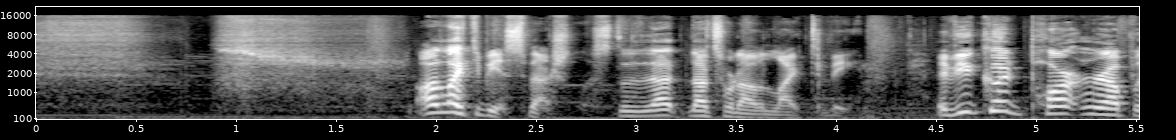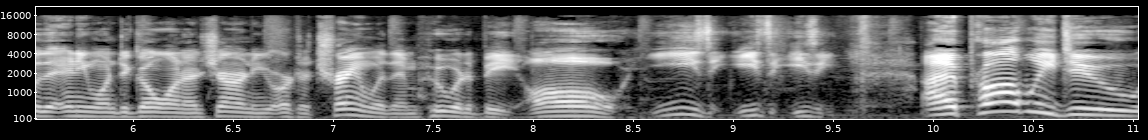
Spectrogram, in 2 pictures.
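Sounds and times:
man breathing: 0.0 - 1.9, 9.5 - 10.0.

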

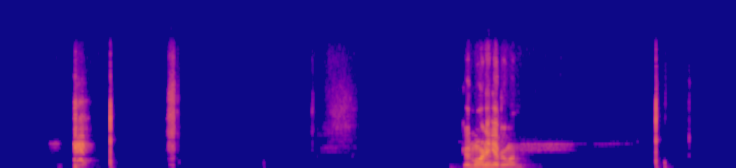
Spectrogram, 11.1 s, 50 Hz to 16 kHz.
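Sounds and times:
person coughing: 1.1 - 1.5.

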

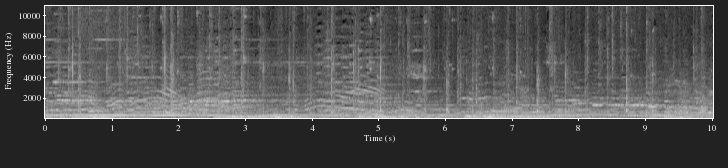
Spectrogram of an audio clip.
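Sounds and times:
horse hooves clip-clopping on pavement: 0.0 - 10.0.

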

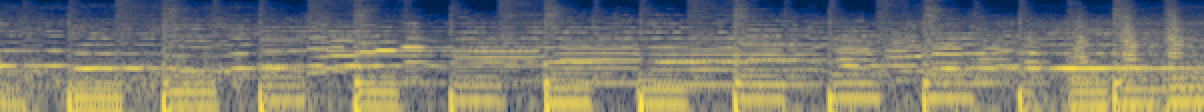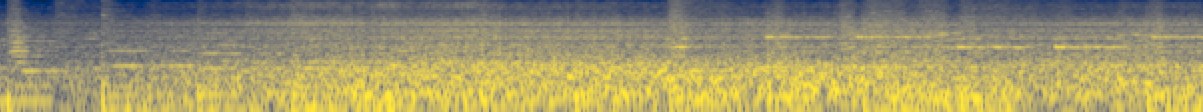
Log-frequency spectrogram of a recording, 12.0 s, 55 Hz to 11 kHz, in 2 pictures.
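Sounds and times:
background music: 0.0 - 12.0
freight train passing: 0.0 - 12.0.

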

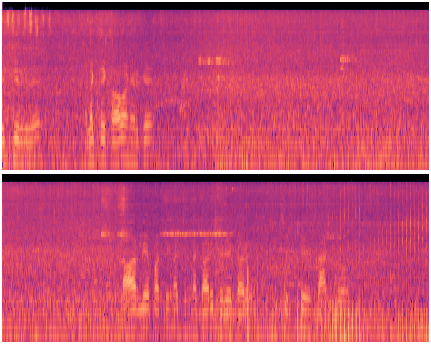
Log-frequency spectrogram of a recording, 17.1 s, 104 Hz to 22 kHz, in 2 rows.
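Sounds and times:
road traffic: 0.0 - 17.0.

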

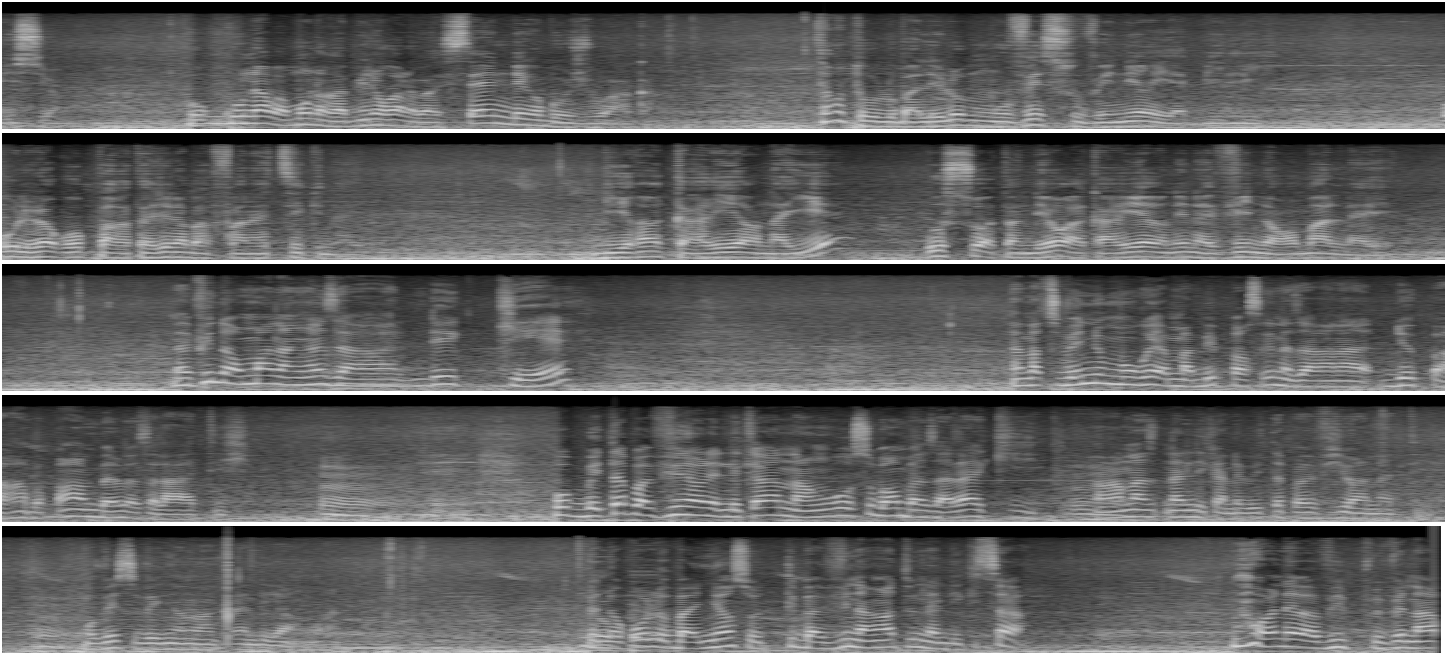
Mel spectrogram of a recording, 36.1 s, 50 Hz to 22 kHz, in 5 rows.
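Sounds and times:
low engine rumble: 12.9 - 36.0
person speaking: 23.2 - 24.4, 28.7 - 30.3, 31.7 - 32.5.

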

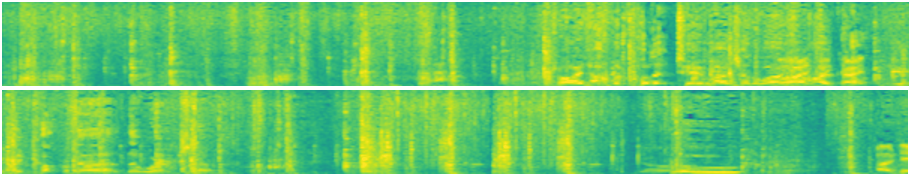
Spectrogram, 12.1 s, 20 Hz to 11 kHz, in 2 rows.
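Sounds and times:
mat-making machine clicking: 2.0 - 11.2.

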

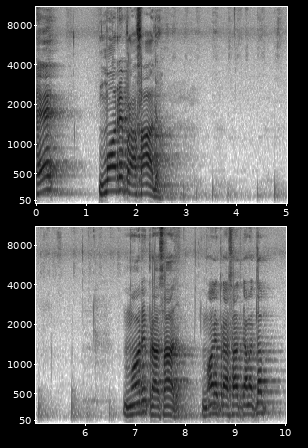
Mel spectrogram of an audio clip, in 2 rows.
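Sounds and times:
marker writing on a whiteboard: 1.9 - 8.3.

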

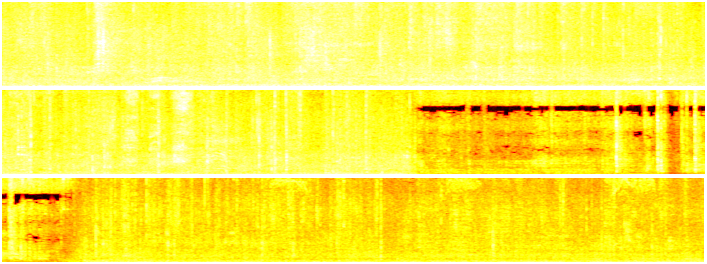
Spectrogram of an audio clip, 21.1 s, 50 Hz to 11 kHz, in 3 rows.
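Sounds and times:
steady rushing noise: 0.0 - 13.5
skateboards clacking on ground: 0.0 - 21.0
voices: 0.0 - 21.0.

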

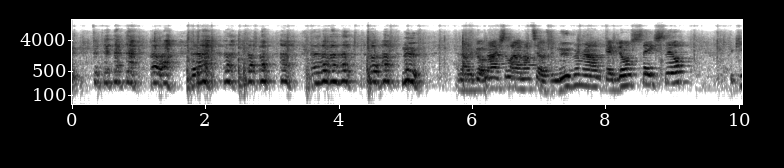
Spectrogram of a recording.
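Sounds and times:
person making short vocal bursts: 0.0 - 5.4.

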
